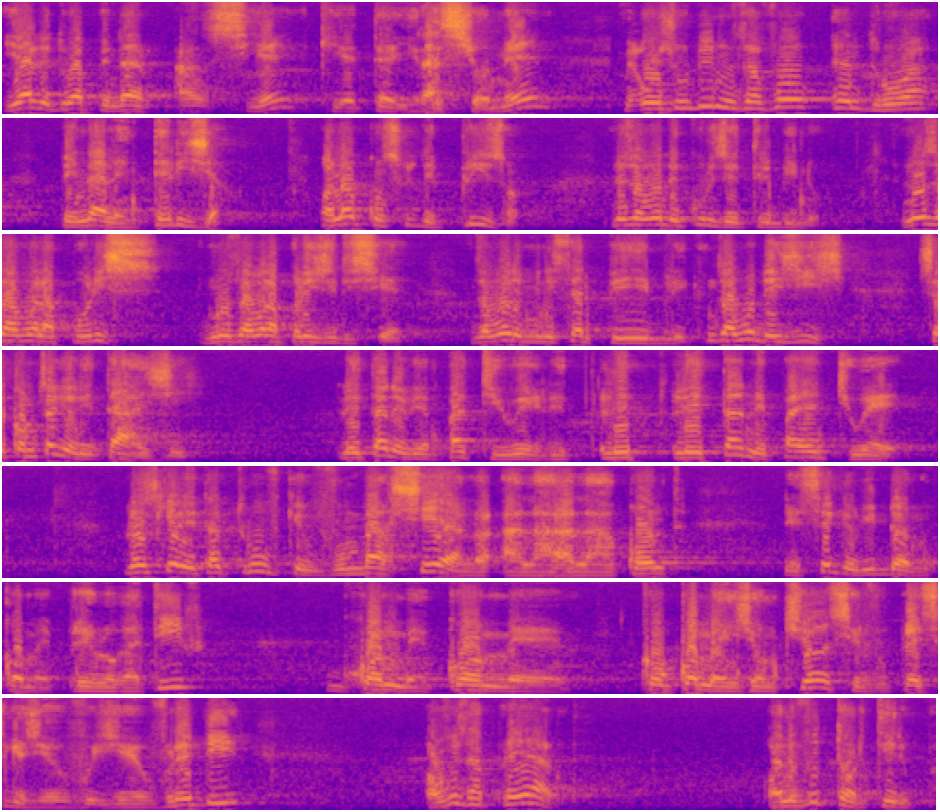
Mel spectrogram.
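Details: Adult man who says he stutters (self-identified stammerer), speaking French spontaneously with repeated syllables: stuttering.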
